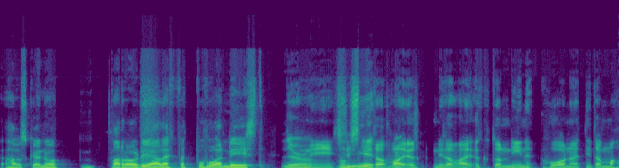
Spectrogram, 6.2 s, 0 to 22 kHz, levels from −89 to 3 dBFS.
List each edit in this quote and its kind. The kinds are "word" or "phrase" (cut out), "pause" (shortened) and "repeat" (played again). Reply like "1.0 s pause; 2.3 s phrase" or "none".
2.7 s pause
